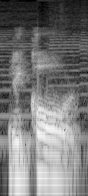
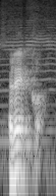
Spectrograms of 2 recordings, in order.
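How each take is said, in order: First: The stress is on the second syllable. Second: The stress is on the first syllable. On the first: It is used as a verb. "which is a verb. The stress on the second syllable" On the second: It is used as a noun. "The stress on the first syllable"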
